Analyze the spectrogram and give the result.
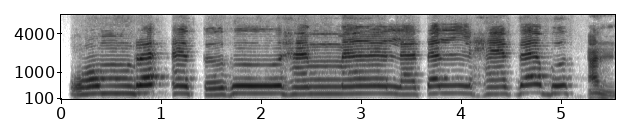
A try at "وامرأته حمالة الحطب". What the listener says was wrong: ஹதப்னு வரையல அது. ஆ ஹதப் வானத்தை நோக்கி போகணும்.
